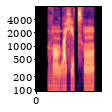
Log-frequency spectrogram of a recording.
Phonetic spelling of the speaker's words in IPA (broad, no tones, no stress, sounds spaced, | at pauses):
ɦ ɔ̃ b a xʲ ɛ t͡sʰ õ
